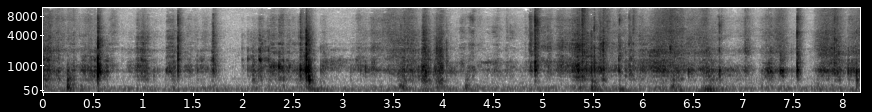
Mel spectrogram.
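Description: Cardboard housing of a Google AIY Voice Kit being folded shut by hand: the flaps rustle and scrape against each other, with a few sharp taps and clicks, the loudest about half a second in.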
